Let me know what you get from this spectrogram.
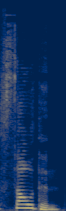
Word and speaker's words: southern: N-O-R-T-H-E-R-N 那么南方的英文是 S-O-U-T-H-E-R-N 要注意发音，很多人有可能读成 Southern, 但是正确的发音是 Southern OU 字母组合读成了啊这样的声音。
